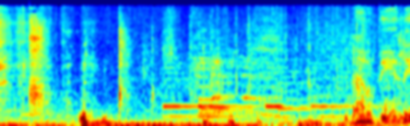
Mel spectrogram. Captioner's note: chuckling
